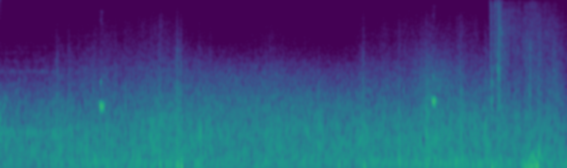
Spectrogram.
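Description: Wind rushes loudly past a wingsuit gliding at speed.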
